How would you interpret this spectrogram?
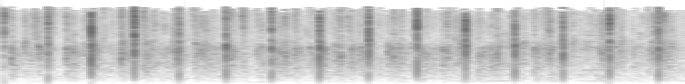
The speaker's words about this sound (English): Let's give our panelists a big round of applause.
